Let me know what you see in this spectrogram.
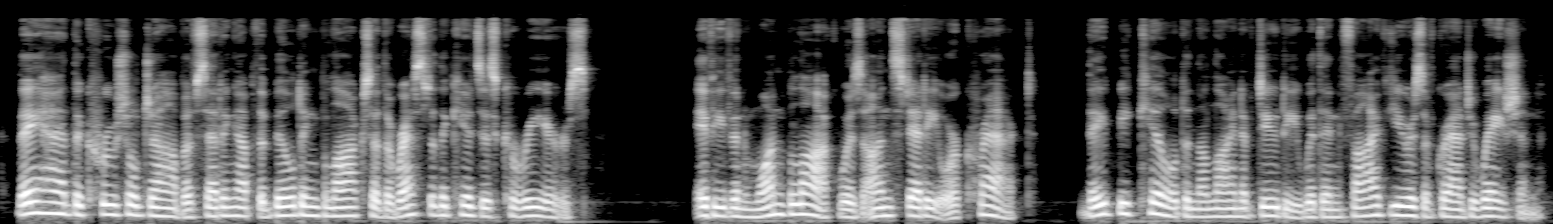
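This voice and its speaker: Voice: medium pitch, a little mellow. A narrator reading scripted fiction as an audiobook-style story. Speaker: podfic narrator.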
